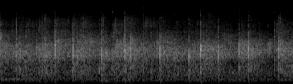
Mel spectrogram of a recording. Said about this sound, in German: Klasse, dass ihr hier seid. Genau, man darf gerne klatschen.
